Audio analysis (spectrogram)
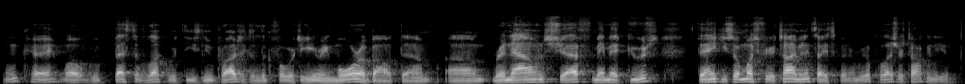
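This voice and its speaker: A man's voice: on the low side, a little fast, a little mellow. A man hosting a podcast interview, asking questions in a conversational style.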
